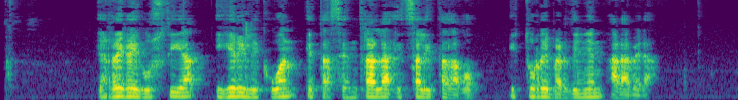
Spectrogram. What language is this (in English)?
Basque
